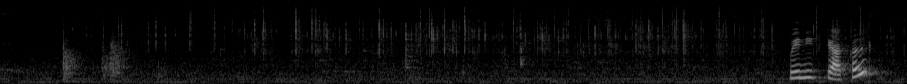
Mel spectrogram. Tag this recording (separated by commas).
Speech, inside a small room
